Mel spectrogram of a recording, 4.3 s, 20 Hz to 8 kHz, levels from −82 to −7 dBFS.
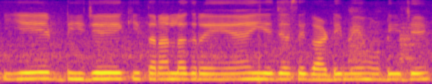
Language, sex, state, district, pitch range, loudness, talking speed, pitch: Hindi, female, Haryana, Jhajjar, 200-215 Hz, -14 LUFS, 195 wpm, 205 Hz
